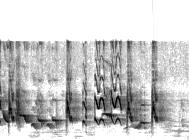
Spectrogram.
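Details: Oriental magpie-robin singing in aggressive fighting display, packed with imitated phrases: sharp upswept chips and a run of fast, wavering, warbled notes, loud and quick, then fading toward the end.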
